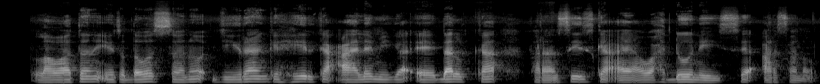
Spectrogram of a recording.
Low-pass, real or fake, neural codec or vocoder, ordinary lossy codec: none; fake; vocoder, 44.1 kHz, 128 mel bands every 256 samples, BigVGAN v2; none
